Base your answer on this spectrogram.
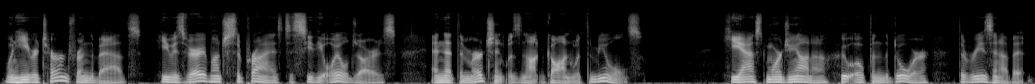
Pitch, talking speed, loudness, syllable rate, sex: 105 Hz, 215 wpm, -21 LUFS, 5.6 syllables/s, male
